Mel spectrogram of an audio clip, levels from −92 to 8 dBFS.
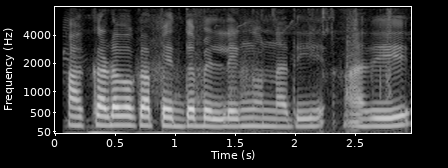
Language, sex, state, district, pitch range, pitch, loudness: Telugu, female, Andhra Pradesh, Annamaya, 185-210 Hz, 195 Hz, -16 LUFS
